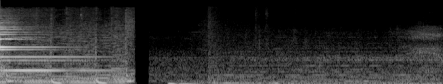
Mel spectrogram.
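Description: Short bell-like notification chime for a subscribe bell icon, a bright ringing tone that cuts off abruptly, followed by faint trailing sounds and a brief spoken word.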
